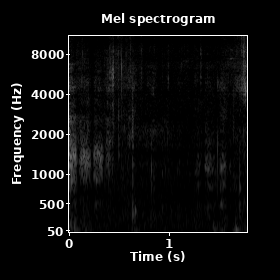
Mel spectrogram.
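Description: A tired dog pants on the way down a mountain trail, fast, steady breaths close by and fairly quiet, with a few louder huffs at the end.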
